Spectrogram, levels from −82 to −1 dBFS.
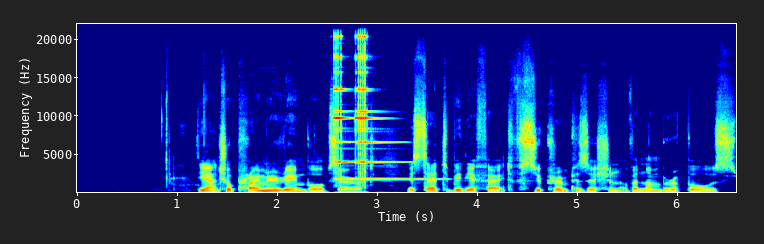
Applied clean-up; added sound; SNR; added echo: classical method Wiener filter.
